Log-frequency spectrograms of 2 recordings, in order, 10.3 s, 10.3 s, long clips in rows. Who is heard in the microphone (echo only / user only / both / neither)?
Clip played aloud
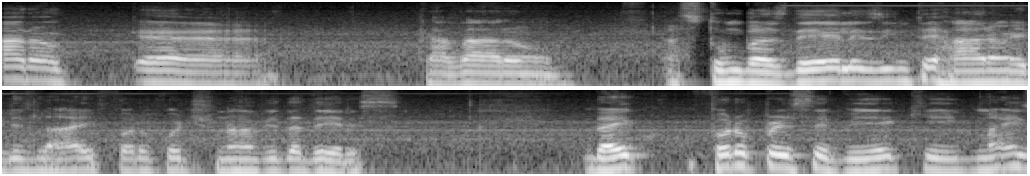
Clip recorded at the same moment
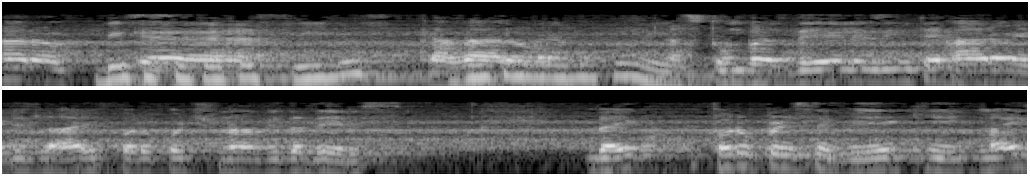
both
